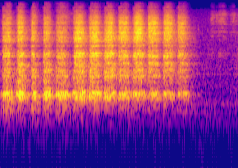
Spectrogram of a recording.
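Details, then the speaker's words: Cylinder head valve being lapped with fine cutting compound: even back-and-forth rasping strokes about five a second that go quieter, then stop; normal lapping into the seat. "you'll hear the the noise the grinding it starts to go quiet now"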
